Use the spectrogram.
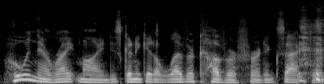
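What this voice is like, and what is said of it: Imitates another person's voice. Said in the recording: “do an Ethan impersonation. ... this is my Ethan voice.”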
